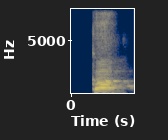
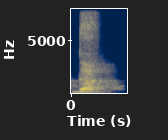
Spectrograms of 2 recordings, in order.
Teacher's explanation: Ka is unvoiced, whereas Ga is voiced.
